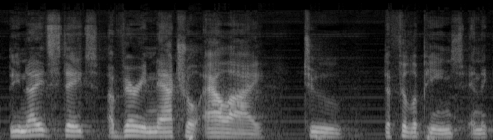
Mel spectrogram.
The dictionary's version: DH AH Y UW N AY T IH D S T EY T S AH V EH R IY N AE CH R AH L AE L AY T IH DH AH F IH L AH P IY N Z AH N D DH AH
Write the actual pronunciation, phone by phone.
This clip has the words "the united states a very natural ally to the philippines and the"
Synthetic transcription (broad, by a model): DH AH Y UW N AY T IH D S T EY T S AH V EH R IY N AE CH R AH L AE L AY T IH DH AH F IH L AH P IY N Z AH N DH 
